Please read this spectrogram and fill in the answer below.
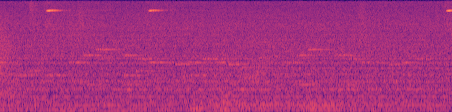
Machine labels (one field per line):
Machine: fan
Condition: normal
